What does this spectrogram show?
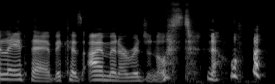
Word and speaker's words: Lethe: I say Lethe because I like the ancient Greek pronunciation better. Lethe.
